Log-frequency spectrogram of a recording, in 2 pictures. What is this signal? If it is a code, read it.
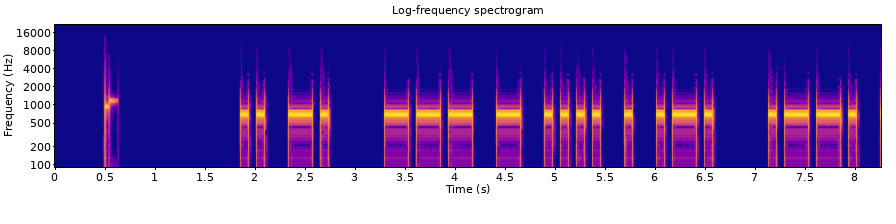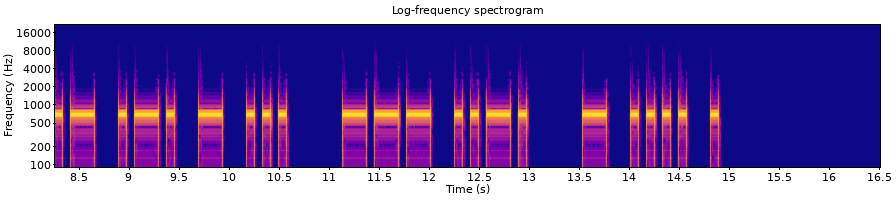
Morse code, heard as a keyed tone, about 15 wpm, 700 Hz. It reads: IN OTHER PARTS OF THE
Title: Sets of 5 Words 15wpm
